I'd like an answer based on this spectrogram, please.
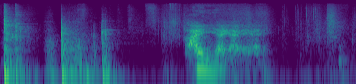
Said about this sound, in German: Ich pack die Pfanne weg.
